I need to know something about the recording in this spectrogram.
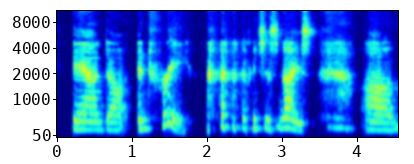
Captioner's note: laughs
